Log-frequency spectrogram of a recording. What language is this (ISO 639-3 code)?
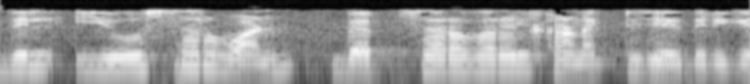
mal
